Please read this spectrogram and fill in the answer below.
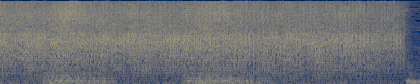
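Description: A loud, steady rushing noise with no clear tones, a broadcast sound effect between a TV channel ident and a commercial; it eases off slightly near the end.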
